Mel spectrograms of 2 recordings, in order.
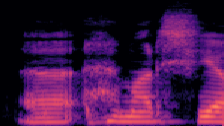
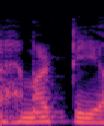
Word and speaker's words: hamartia: তো হুব্রিজ এবং হেমার্সিয়া হেমার্সিয়া বা হ্যামার্টিয়া উচ্চারণ হতে পারে মিল হচ্ছে দুটোর মাঝে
